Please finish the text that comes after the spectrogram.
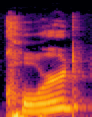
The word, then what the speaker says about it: chord: the rules of French the CH in chord makes a hard sound based on the patterns of the Greek language and tortilla has a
